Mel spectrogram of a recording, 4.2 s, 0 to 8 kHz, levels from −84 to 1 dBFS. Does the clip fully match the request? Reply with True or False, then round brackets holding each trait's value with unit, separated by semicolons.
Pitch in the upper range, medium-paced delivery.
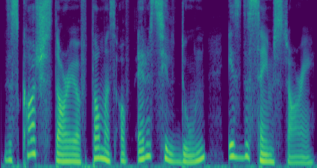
False (145 Hz; 155 wpm)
